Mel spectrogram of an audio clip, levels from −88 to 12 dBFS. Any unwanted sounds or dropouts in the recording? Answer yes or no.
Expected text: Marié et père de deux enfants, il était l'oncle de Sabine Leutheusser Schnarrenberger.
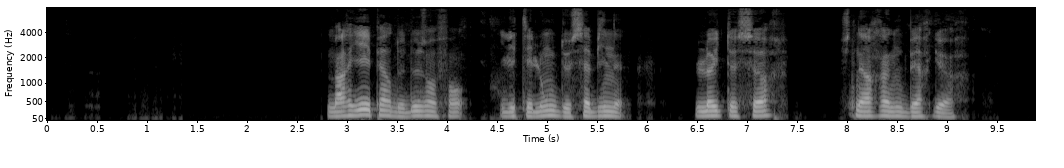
no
